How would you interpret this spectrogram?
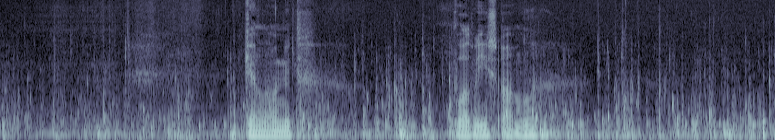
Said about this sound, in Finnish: Veneessä oli välillä hiukan vaikeuksia nukkua. Alkuun niin rauhoittavan tuntuinen laineiden liplatus veneen kylkeä vasten muuttui aamuyöstä melkoiseksi kolkkeeksi.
